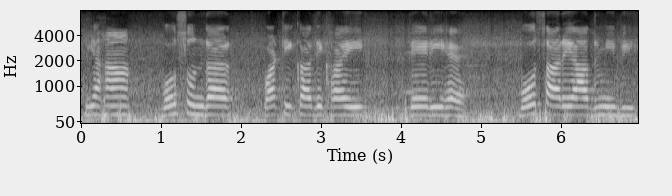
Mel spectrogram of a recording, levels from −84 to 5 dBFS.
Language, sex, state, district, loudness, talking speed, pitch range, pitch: Hindi, female, Haryana, Rohtak, -15 LUFS, 105 wpm, 225-235 Hz, 230 Hz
